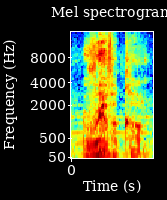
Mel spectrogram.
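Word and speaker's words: Revachol: logs at his feet he pronounces rivercon with a hard K unlike other people do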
